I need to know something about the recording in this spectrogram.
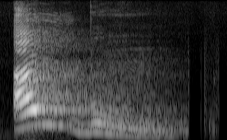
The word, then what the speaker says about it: álbum: terminada en n álbum es palabra grave como termina en m también lleva tilde diácono palabras esdrújula se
